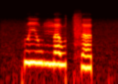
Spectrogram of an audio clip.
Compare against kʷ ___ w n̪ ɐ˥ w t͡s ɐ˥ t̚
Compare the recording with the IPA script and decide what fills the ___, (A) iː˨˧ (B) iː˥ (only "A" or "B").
B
